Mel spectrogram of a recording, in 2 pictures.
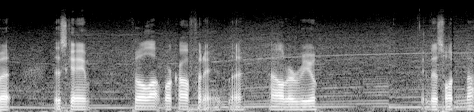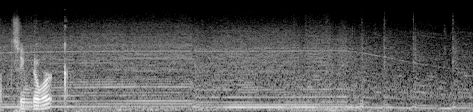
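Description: A racing car engine whines at high revs, dropping and rising in pitch as gears change.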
